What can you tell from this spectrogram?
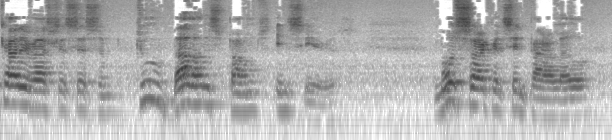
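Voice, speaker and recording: The speaker's pitch swings very widely, with audible room echo around the voice. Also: man. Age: 70s. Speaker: professor. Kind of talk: lecture.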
